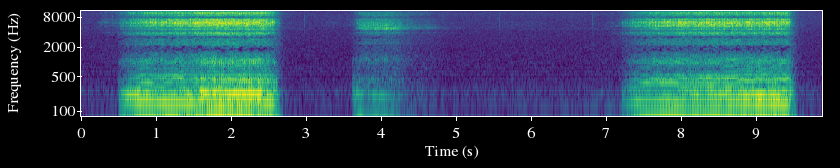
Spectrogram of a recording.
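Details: Sleeping dog: loud, rumbling snores on each breath in, about 18 a minute, with a softer snore between them; snoring.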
